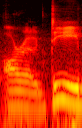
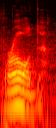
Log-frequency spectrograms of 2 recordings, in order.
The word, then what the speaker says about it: Rod: And his name is just spelled R-O-D, but it's pronounced Rod. And there is sometimes the rolling R, sometimes it's just Rod, and sometimes you actually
